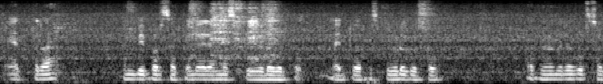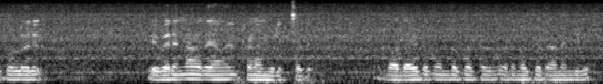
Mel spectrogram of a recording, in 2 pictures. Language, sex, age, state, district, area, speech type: Malayalam, male, 18-30, Kerala, Kozhikode, rural, spontaneous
